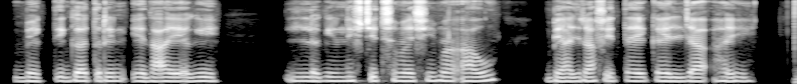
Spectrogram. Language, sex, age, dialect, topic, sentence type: Magahi, male, 18-24, Central/Standard, banking, statement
